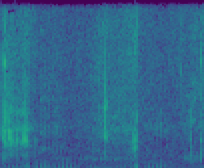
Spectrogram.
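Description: A domestic cat purring steadily close to the microphone, content while it is being brushed, with a few faint short clicks.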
